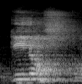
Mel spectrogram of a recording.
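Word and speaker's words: γινώσκω: Guinosco. Así se así mismo como lo estoy pronunciando. Así mismo con g. Guinosco.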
